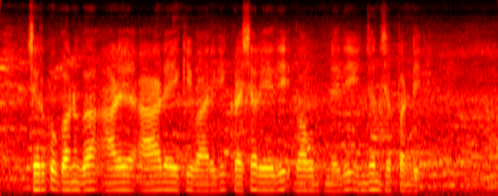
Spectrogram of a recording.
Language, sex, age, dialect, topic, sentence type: Telugu, male, 36-40, Southern, agriculture, question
